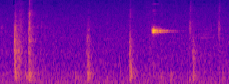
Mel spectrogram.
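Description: A pause with a few faint clicks, then a single short, high-pitched ping about one and a half seconds in that quickly dies away.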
